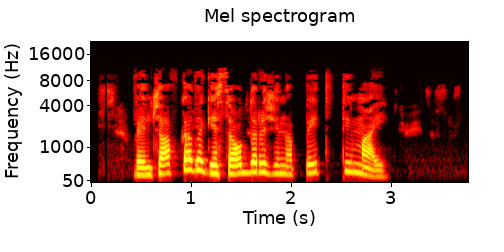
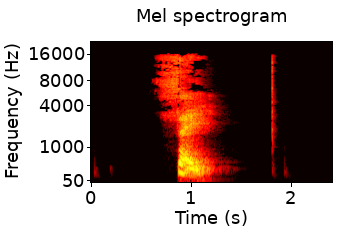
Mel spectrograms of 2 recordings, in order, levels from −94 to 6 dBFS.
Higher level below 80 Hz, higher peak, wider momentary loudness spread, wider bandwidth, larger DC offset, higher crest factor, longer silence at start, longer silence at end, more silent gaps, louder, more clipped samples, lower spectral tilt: about the same, -72 dBFS vs -68 dBFS; about the same, 0 dBFS vs -2 dBFS; second, 9 LU vs 25 LU; second, 11.5 kHz vs 16 kHz; neither; second, 18 dB vs 24 dB; second, 0.15 s vs 0.65 s; second, 0.85 s vs 1.2 s; neither; about the same, -19 LUFS vs -20 LUFS; neither; first, -5 dB/octave vs -2.5 dB/octave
